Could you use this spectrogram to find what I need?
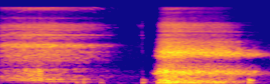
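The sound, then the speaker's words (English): A deep breath taken slowly: two long, airy breath sounds separated by a brief pause, the second fuller and louder, heard alone without talk. “Actually, just take a deep breath together right now.”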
